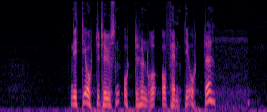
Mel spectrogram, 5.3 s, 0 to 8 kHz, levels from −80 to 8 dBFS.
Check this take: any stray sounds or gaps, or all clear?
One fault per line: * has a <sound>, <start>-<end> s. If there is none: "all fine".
all fine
